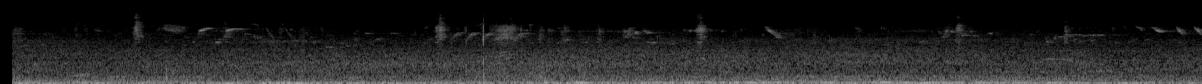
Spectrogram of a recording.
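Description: Birds chirping in short, scattered high calls over a steady low rumble of background noise.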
